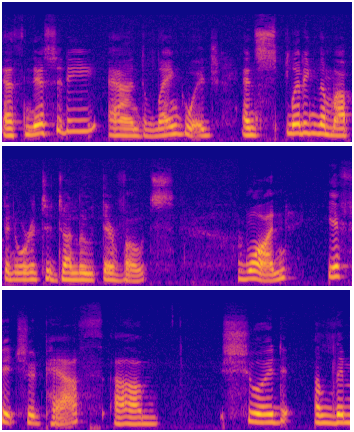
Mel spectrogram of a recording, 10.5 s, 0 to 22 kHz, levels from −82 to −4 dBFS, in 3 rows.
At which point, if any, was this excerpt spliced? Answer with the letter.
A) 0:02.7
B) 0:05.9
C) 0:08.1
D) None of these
B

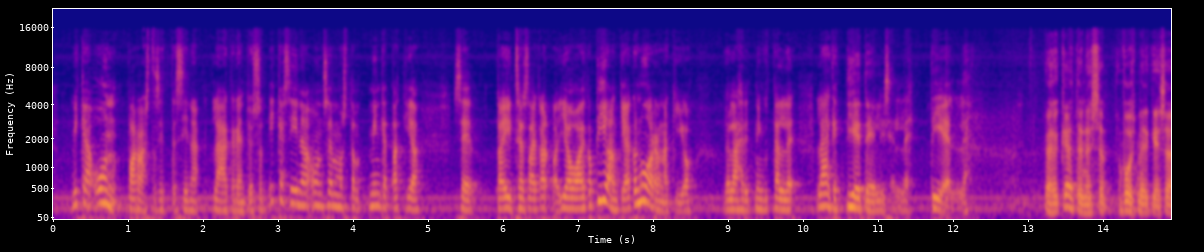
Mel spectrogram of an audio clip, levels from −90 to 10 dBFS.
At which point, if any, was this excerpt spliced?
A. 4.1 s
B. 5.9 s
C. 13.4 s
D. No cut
B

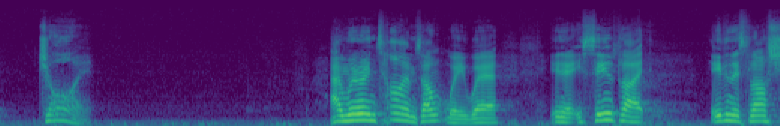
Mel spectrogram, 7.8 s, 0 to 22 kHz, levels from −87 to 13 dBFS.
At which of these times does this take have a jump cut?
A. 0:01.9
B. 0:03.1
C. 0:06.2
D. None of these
D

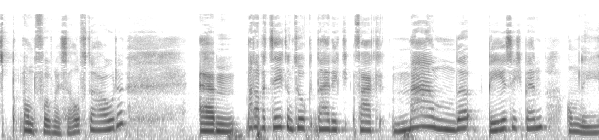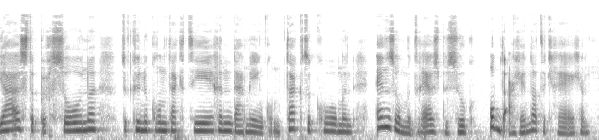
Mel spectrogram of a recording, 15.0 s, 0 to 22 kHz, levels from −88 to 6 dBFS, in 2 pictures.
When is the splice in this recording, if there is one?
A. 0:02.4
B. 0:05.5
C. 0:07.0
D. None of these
D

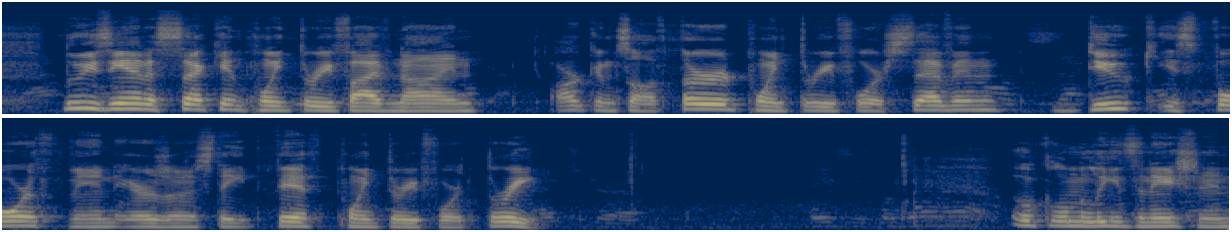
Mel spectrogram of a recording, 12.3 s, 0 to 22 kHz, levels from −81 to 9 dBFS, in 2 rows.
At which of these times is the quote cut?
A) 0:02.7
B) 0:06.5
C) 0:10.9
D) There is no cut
B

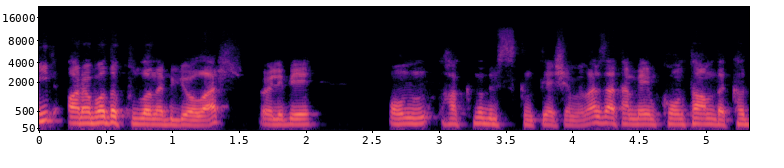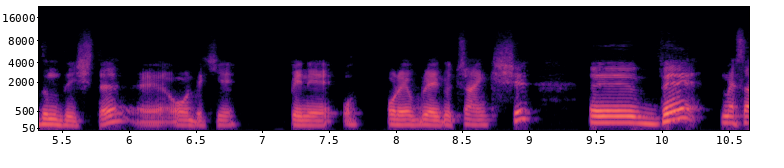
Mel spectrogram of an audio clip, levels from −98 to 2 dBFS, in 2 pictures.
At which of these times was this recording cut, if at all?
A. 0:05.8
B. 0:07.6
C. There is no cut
B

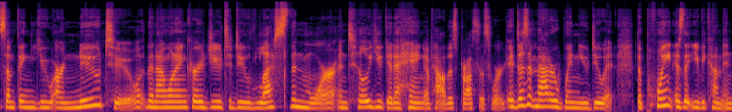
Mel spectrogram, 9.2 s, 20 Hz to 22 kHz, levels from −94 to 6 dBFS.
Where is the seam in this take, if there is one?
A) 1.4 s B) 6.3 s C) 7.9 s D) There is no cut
B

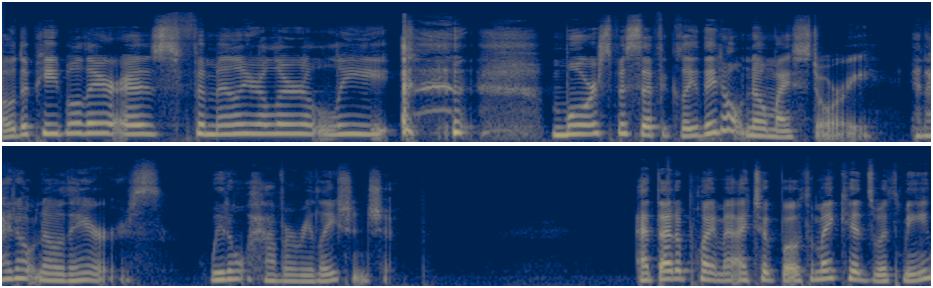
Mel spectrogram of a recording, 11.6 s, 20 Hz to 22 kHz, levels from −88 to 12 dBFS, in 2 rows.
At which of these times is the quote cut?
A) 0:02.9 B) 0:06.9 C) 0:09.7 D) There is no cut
D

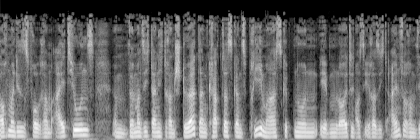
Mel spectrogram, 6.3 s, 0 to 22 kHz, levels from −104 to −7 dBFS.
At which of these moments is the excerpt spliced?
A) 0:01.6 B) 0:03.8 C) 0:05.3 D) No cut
C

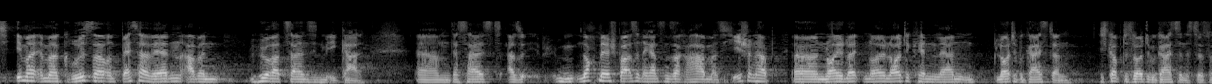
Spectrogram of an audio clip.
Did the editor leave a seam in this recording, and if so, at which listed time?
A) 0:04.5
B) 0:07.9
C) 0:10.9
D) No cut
B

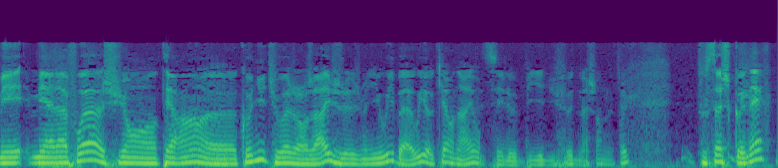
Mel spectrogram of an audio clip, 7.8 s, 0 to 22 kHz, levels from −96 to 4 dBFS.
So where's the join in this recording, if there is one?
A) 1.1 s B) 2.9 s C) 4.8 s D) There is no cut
C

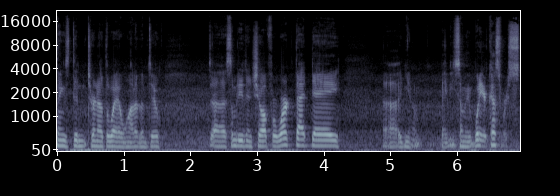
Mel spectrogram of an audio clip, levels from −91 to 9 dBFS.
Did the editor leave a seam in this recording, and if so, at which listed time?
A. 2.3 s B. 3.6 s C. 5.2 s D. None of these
A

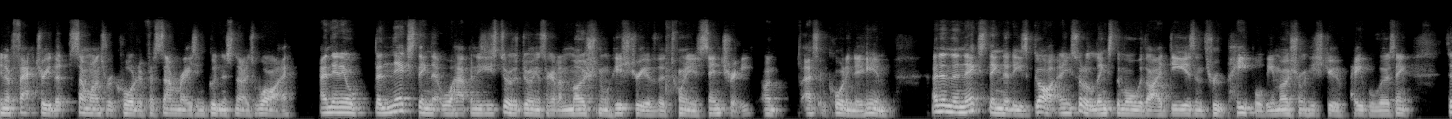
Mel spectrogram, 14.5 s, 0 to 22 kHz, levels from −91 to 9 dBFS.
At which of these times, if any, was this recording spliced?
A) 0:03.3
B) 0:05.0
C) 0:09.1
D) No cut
D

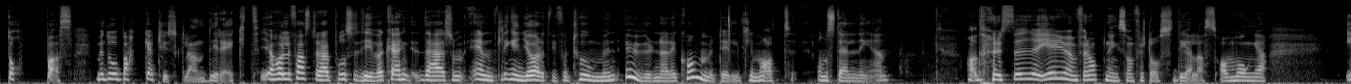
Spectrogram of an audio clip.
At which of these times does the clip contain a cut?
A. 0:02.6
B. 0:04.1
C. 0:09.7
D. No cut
B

